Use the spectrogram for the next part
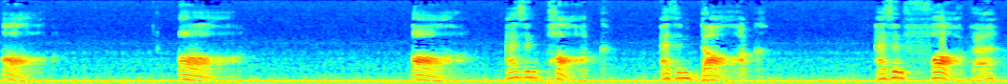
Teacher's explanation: made between the rims of the tongue and the upper molars the jaws are considerably separated and the lips are neutrally open the tongue tip is behind the lower teeth · A part of the tongue between the center and the back is in the fully open position, no contact being made between the rims of the tongue and the upper molars.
